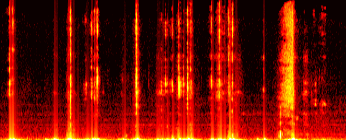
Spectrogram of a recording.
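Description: Computer keyboard typing: irregular runs of key clicks with short pauses, as a login username and password are entered.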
